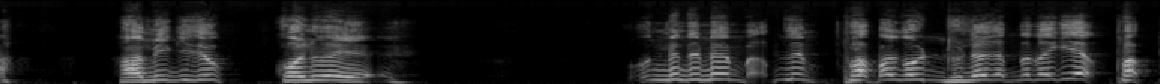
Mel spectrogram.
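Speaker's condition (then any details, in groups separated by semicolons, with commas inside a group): Cerebral palsy; cerebral palsy, from birth, affects body movement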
